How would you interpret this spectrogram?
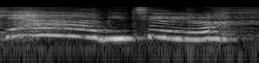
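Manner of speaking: high, bright burst of "me too"; over-eager agreement. Retold or imitated. Mimicking someone who talks over a friend, mock-eager. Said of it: "you're like".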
